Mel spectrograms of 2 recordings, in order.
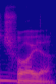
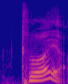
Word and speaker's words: Treuer: That's the old American way. Then the German-Swiss pronunciation is Treuer. – Treuer.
